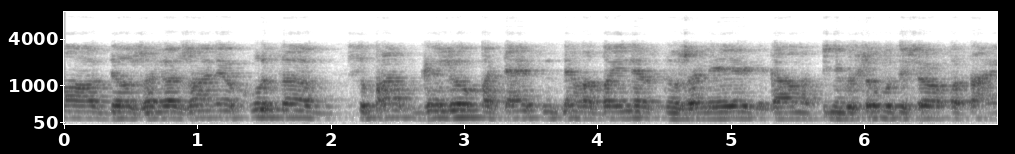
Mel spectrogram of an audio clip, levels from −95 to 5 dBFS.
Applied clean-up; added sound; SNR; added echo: none; none; none; reverberation time 0.6 s.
